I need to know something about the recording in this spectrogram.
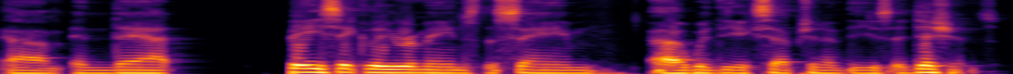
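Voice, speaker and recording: Even-toned man hosting a sports podcast. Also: on the low side, moderate pace. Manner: matter-of-fact, explanatory. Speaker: podcast host. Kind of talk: solo sports business podcast commentary.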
